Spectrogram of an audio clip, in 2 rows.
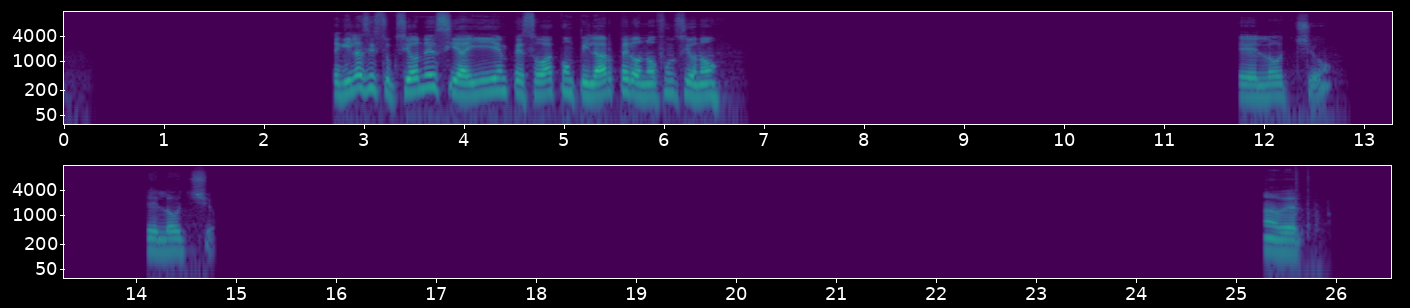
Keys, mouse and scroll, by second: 25.5 super+Return.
